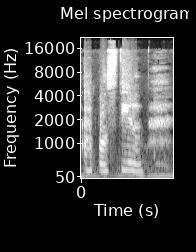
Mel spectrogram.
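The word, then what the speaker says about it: apostille: sa mga hindi nakakaalam kasi um pagkakaalam ko Apple Steel so Apple Steel pala pala siya So Madali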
